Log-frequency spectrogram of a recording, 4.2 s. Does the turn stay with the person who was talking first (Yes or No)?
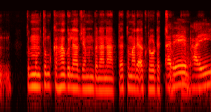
No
